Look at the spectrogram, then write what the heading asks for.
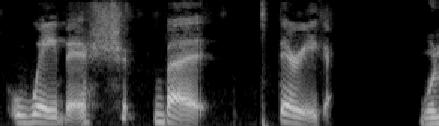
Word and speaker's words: Wabash: living in Indiana also it is not actually Wabash if you're from Wabash it's pronounced wave ish but there we go what are they saying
